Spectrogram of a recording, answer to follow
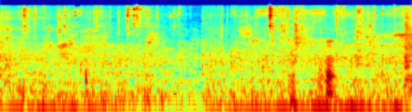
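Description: Light jingling and clicking of dog-leash hardware and footsteps on a concrete sidewalk over a low steady rumble, with one brief voice-like sound about three seconds in.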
